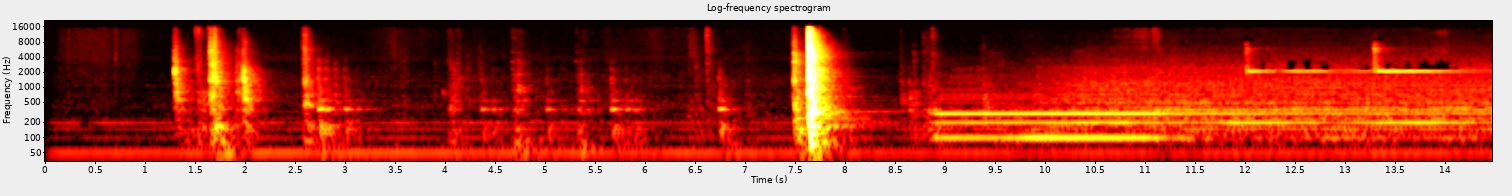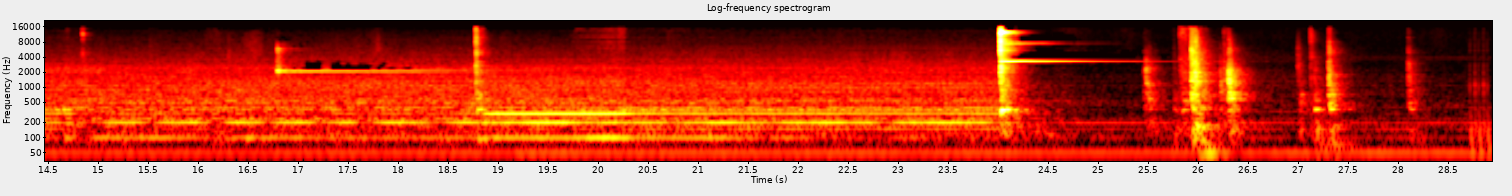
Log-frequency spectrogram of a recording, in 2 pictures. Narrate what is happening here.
I opened the microwave, put in some cold rice and reheated it. While it was heating I got notifications fom WhatsApp.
